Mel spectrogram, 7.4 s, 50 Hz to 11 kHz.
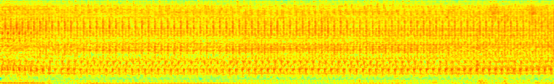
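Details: Citroën 2CV flat-twin that wouldn't start after sitting, fuel having drained back below the pump, after priming float bowls with a priming bulb: even, steady idle with soft regular beat, no misses or stumbles; normal idle.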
